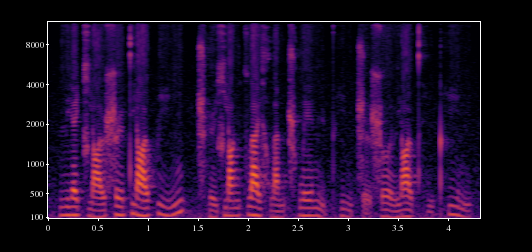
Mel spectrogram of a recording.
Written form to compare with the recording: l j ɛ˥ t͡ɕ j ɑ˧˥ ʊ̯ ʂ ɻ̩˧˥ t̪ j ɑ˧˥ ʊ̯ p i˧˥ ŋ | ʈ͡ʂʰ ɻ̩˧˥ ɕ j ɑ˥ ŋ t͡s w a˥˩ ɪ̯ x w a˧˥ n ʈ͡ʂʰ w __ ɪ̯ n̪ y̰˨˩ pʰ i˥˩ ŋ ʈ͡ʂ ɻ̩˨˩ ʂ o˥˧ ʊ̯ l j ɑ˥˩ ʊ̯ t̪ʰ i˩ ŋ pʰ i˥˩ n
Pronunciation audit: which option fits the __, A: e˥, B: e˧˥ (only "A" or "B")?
A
